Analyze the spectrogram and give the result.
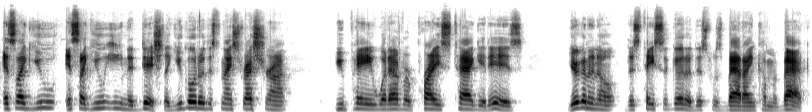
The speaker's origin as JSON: {"language": "English", "region": "New York", "country": "United States", "tie": "born or raised there", "said": "I was born in New York"}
